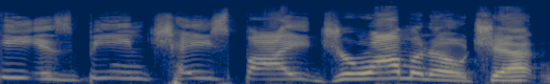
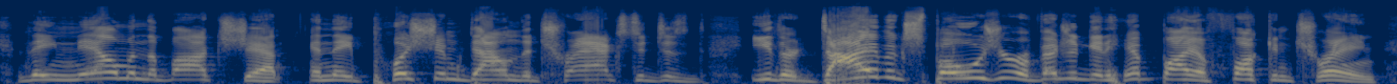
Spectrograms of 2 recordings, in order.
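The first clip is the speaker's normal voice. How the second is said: normal talking voice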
